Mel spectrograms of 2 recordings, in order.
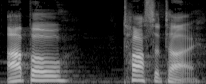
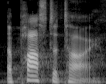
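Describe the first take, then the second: First: The word is said at a slow pace. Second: The word is said at a quick pace.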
